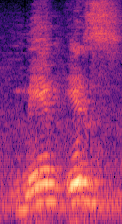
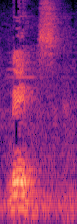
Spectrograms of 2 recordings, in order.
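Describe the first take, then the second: First: The verb is said as a separate full word. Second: The verb is shortened and joined to the noun. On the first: The speaker calls it wrong. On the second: The speaker calls it right. "Use contractions"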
